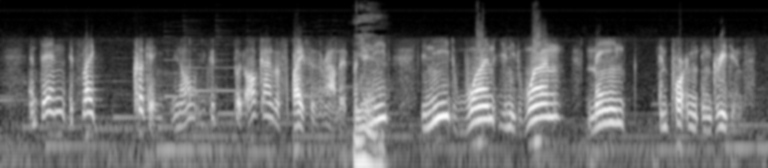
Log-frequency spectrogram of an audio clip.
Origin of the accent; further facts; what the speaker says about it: Paris, Île-de-France, France; Well, see, for me, you know, I grew up in Paris.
